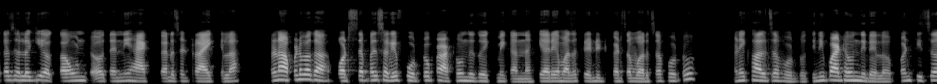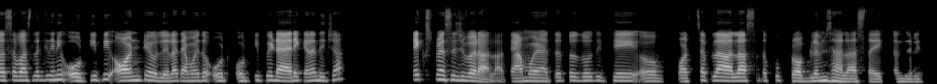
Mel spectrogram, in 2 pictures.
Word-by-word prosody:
काय 200 - -2
झालं, 190 -1 0
की 200 - -3
अकाउंट 175 +1 -1 0.2
त्यांनी 160 +2 -2
हॅक 150 -2 +4
करायचा 150 +2 -3
ट्राय 140 -2 +6
केला. 145 +2 -3 0.3
कारण 195 +3 +3
आपण 215 +3 +6
बघा 210 -6 +5 0.2
WhatsAppमध्ये 195 +4 0
सगळे 190 -2 +2
फोटो 180 +1 -3
पाठवून 170 0 +2
देतो 160 -1 -3
एकमेकांना, 140 -3 -3
की 150 - 0
अरे 150 +1 +3
माझ्या 150 0 0
क्रेडिट 150 -1 -3
कार्डचा 150 0 -3
वरचा 140 +3 -2
फोटो 195 +9 -5 0.4
आणि 180 +2 -2
खालचा 175 -3 +2
फोटो 135 -3 -8
तिने 175 +4 -3
पाठवून 190 -1 +6
दिलेलं. 140 -5 -2
पण 175 +2 -4
तिचं 190 +2 -3
असं 195 0 -3
वाचलं, 195 +1 -1
की 210 - -7
तिने 215 +2 0 0.2
ओ-टी-पी 200 +7 -3 0.2
ऑन 185 +2 +3
ठेवलेला. 170 -4 0
त्यामुळे 165 0 -1
तो 185 - -2
ओ 170 - -4
ओ - - -4 0.2
ओ-टी-पी 195 +4 -4
डायरेक्ट 170 0 +6
आहे 180 - +3
ना 185 - -2
तिच्या 215 +8 -5 0.7
टेक्स्ट 225 +1 +3
मेसेजवर 190 -6 +2
आला. - - 0
त्यामुळे 155 +2 +1
आता 150 +3 -4
तो 180 - -2
जो 175 +1 -4
तिथे 170 -1 -1
अ, 150 0 -3 0.3
WhatsAppला 180 +5 +2
आला 170 +1 +5
असता 170 0 -2
तर 175 - -6
खूप 190 -2 -11
प्रॉब्लेम 155 +3 0
झाला 150 -5 +1
असता 135 0 -4
एकंदरीत. 130 0 -7
170 Hz, 215 wpm, -25 LUFS, 150-190 Hz, 0.7 s, ट्राय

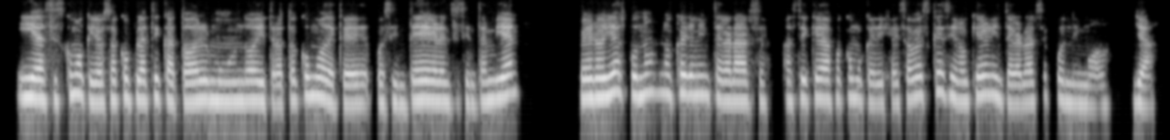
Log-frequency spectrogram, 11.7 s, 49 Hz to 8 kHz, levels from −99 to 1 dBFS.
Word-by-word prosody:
y 235 0 +5
así 220 0 +3
es 205 - -10
como 260 +1 +1
que 205 - -1
yo 195 0 +1
saco 215 +2 -2
plática 210 0 +1
a 195 - -2
todo 195 +1 +2
el 210 0 +3
mundo, 205 0 +1
y 200 -1 +2
trato 185 +3 -4
como 245 0 +2
de 195 -4 +1
que, 185 0 0
pues, 185 -2 -5
se - - -6
integren, 205 +2 +2
se 190 - -18
sientan 200 +1 -3
bien, 250 +5 +4 0.6
pero 230 0 +5
ellas, 270 +2 +5
pues, 250 - +3
no, 270 +2 -1
no 265 -3 -4
querían 255 -1 +3
integrarse. 205 -5 -2
Así 210 +1 -5
que 230 - -2
ya 220 -1 +1
fue 220 +1 -9
como 225 0 -5
que 195 -1 -7
dije: 190 0 -7
"¿Sabes 235 +4 -3
qué? 285 -1 -3
Si 240 -2 0
no 205 -1 -3
quieren 250 +4 +1
integrarse, 195 0 -3
pues, 220 -2 -6
ni 190 -1 -5
modo, 175 -1 -8 0.2
ya". 180 -4 -2
210 Hz, 240 wpm, -20 LUFS, 195-235 Hz, 0.6 s, y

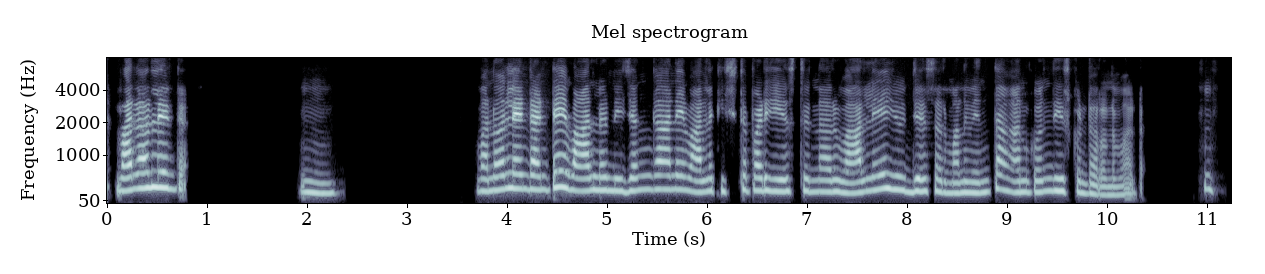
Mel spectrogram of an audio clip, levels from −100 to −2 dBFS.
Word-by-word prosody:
మనోళ్ళు 310 +5 +6
ఏంట 305 -1 -3 1.2
హ్మ్. 210 -2 -4 1.4
మనోళ్ళు 270 +5 +2
ఏంటంటే 290 0 +3 0.2
వాళ్ళు 265 +1 +2
నిజంగానే 285 +3 -1
వాళ్ళకి 240 +2 -2
ఇష్టపడి 265 +1 -2
చేస్తున్నారు. 240 -1 -3
వాళ్ళే 240 +7 0
యూజ్ 260 -4 -2
చేస్తారు. 245 -3 -3
మనం 220 +1 -1
ఎంత? 230 +4 -6 0.2
అనుకుని 230 +2 -4
తీసుకుంటారు 210 -7 -3
అన్నమాట. 170 +1 -7 0.7
హ్మ్. 280 -3 -10
255 Hz, 100 wpm, -22 LUFS, 230-280 Hz, 1.4 s, మనోళ్ళు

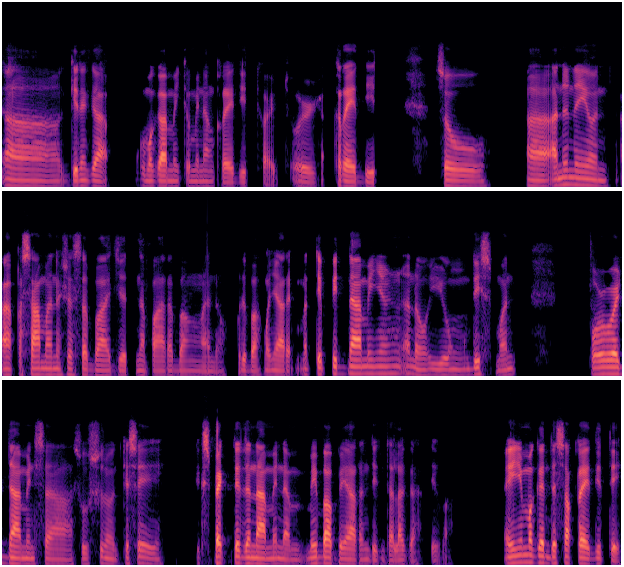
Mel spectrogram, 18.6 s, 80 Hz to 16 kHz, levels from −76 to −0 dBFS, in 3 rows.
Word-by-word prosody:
ah, 105 -2 -1
ginaga 105 0 +1 0.3
gumagamit 105 0 +1
kami 100 0 -6
ng 100 0 -7
credit 90 +1 -2
card - - -8
or 95 -1 -4 0.2
credit. 95 -2 +2 0.5
So, 105 -2 -2 0.4
ah, 110 -1 +2
ano 125 +4 +2
na 135 -2 +1
'yon, 115 -3 -1 0.2
ah, 115 - +5
kasama 120 0 +2
na 115 - -4
siya 115 0 -5
sa 110 -1 -2
budget 100 -1 -3
na 100 - -5
para 95 +1 -3
bang 95 -1 -8
ano, 90 0 -10
'di 100 - -6
ba? 95 - -1
Kunyari 100 -2 -1
matipid 130 -1 -1
namin 135 0 +5
yung 140 - -8
ano, 105 -1 -4
yung 110 0 -7
this 125 +3 -1
month, 105 +4 -5 0.7
forward 130 +1 +3
namin 110 -2 +3
sa 100 -2 -3
susunod 105 +1 -6
kasi 110 0 -2 0.3
expected 125 -2 +5
na 115 -2 +6
namin 110 0 +2
na - - 0
may 105 +5 -2
babayaran 105 -5 +3
din - - -7
talaga, - - -5
'di - - -11
ba? - - -20 0.5
Ayun 130 +3 +6
yung 145 - +5
maganda 125 -2 +3
sa - - +4
credit, 110 -1 +4
110 Hz, 175 wpm, -26 LUFS, 100-115 Hz, 0.7 s, na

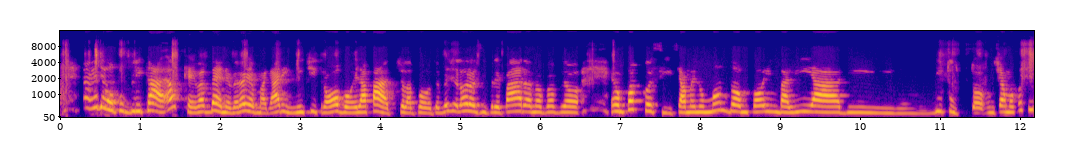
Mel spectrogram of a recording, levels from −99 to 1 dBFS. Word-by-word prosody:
"Eh, 410 +6 -8
io 460 - +2
devo 335 -3 +4
pubblicare". 280 -1 +2
Ah, - - -3
okay, 235 -4 -5
va 255 +2 +2
bene, 255 -3 +1
però 225 +5 -2
io 275 -3 +1
magari 220 +5 -1
mi 235 +2 -2
ci 250 0 -7
trovo 230 0 +2
e 225 - 0
la 240 0 +4
faccio 245 -3 +3
la 215 -2 -2
foto, 220 -1 -5
invece 265 +4 -4
loro 280 -1 +1
si 245 -2 -6
preparano 245 +2 0
proprio 240 0 -2 0.4
è 270 - -5
un 270 -2 +3
po' 360 +4 +5
così, 265 - -4
siamo 235 +1 +2
in 245 - +1
un 240 0 +1
mondo 290 -2 +1
un 245 -2 -1
po' 255 +1 0
in 260 -2 -4
balìa 245 0 +3
di 220 -3 -7 0.5
di 275 -1 -4
tutto, 220 -4 -6
diciamo 240 +1 -2
così, 325 +4 -6
245 Hz, 200 wpm, -19 LUFS, 230-275 Hz, 0.5 s, po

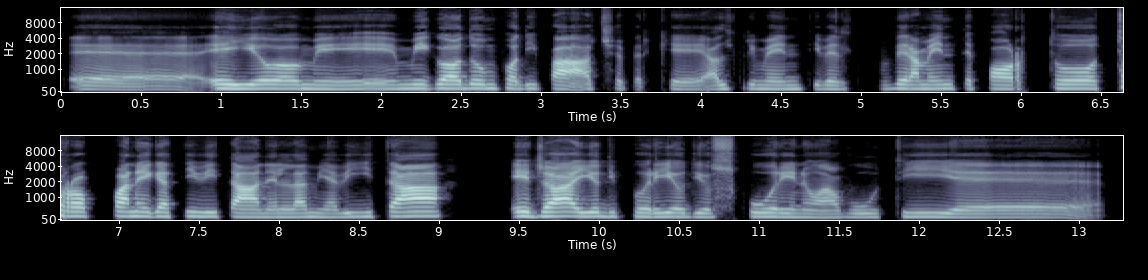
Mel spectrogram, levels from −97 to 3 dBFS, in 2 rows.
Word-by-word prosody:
ehm, 140 -1 -6
e 180 0 +2
io 175 0 +2
mi 165 -1 -4
mi 175 0 -2
godo 180 +1 +3
un 175 - -3
po' 175 -1 -3
di 170 +1 -9
pace 160 -1 +2
perché 150 +1 -11
altrimenti 165 0 -7
velt 160 0 -7 0.2
veramente 170 +1 -3
porto 175 +1 -1
troppa 190 -1 +3
negatività 180 -3 +2
nella 160 0 -3
mia 160 -1 -7
vita 185 +4 +6 0.4
e 190 +1 +3
già 190 +1 +7
io 180 -1 +3
di 180 -1 -8
periodi 165 -1 -3
oscuri 165 +1 -4
ne 155 - -9
ho 145 - -6
avuti 155 +3 -6
e, 145 -1 -6
170 Hz, 135 wpm, -22 LUFS, 160-175 Hz, 0.4 s, già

